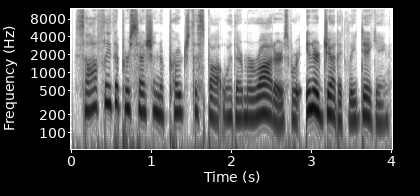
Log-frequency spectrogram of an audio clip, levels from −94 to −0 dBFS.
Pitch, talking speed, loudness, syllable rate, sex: 200 Hz, 180 wpm, -16 LUFS, 7.0 syllables/s, female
